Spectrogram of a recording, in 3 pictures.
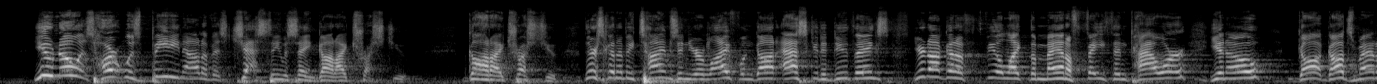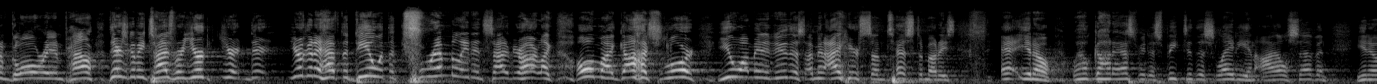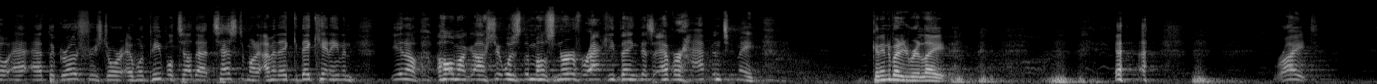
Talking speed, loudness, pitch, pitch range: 215 wpm, -25 LUFS, 245 Hz, 215-290 Hz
